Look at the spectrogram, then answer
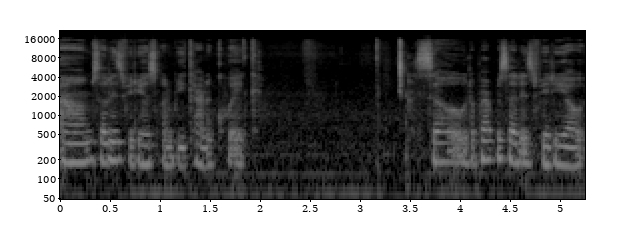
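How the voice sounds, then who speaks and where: A woman speaks quietly at a moderate pace. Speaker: YouTuber. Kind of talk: casual vlog rant. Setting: at home at night. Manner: quiet, low voice; hesitant with fillers.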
